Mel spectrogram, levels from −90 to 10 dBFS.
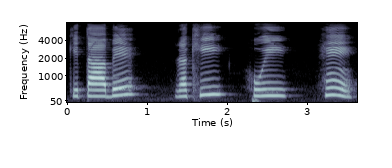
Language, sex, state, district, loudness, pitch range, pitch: Hindi, female, Madhya Pradesh, Bhopal, -17 LUFS, 235-285 Hz, 250 Hz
